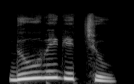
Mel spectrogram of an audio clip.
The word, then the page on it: ದೂವೆಕಿಚ್ಚು: kannada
